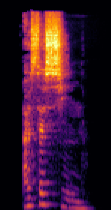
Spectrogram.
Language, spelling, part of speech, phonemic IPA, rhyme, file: French, assassine, adjective / noun / verb, /a.sa.sin/, -in, LL-Q150 (fra)-assassine.wav
- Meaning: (adjective) feminine singular of assassin; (noun) female equivalent of assassin; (verb) inflection of assassiner: first/third-person singular present indicative/subjunctive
